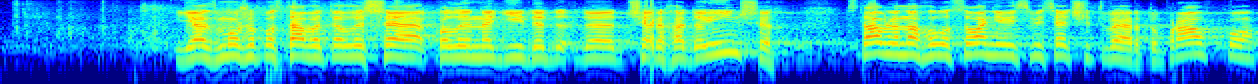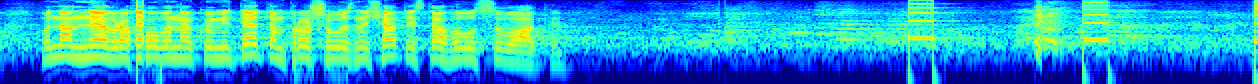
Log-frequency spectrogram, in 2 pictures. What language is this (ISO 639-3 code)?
ukr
